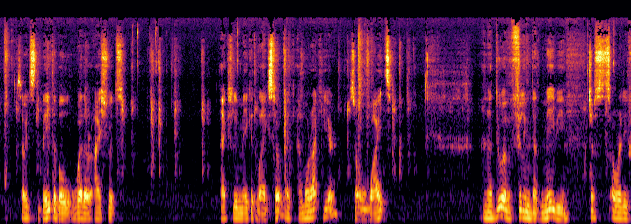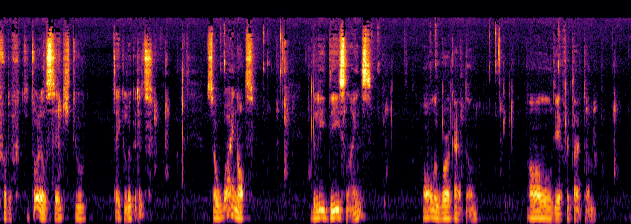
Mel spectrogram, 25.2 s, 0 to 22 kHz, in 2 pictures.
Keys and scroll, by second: 18.9 Delete, 20.3 Delete, 24.0 Delete.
